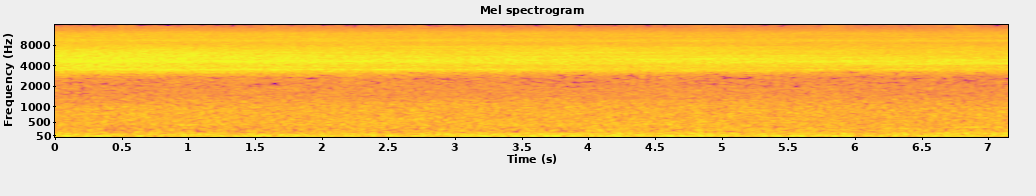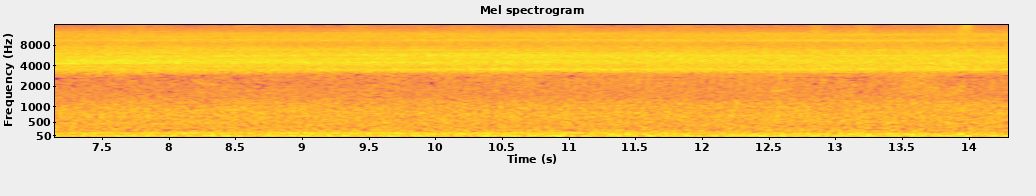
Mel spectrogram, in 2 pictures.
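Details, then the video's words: Cicadas in Amsa Ecological Park on the Han Riverside, Seoul, South Korea, on a hot summer evening between 6 and 7 PM, July 26, 2021, during a walk; a dense, unbroken high buzzing wash fills the whole stretch at steady loudness. "Cicada sounds/매미소리 가득한 암사생태공원 해질녁 산책"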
